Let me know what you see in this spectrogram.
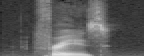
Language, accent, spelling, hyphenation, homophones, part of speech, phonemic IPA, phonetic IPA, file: English, US, phrase, phrase, fraise / frays, noun / verb, /ˈfɹeɪ̯z/, [ˈfɹʷeɪ̯z], En-us-phrase.ogg
- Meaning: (noun) A short written or spoken expression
